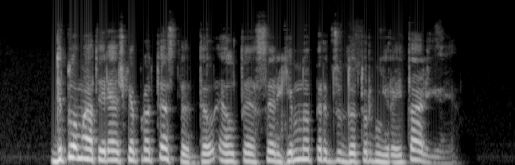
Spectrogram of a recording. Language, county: Lithuanian, Kaunas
